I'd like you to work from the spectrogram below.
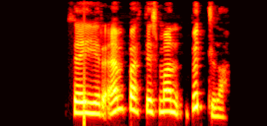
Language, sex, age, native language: Icelandic, female, 50-59, Icelandic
